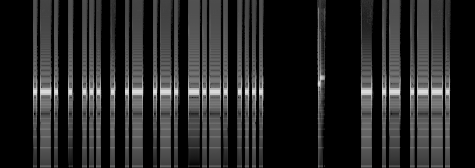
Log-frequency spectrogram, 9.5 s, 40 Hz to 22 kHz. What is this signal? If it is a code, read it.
Morse code, heard as a keyed tone, about 17 wpm, 700 Hz. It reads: RESEARCH TAP
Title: Sentences from Top 1400 Words - New Word Drill Alt - 17wpm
